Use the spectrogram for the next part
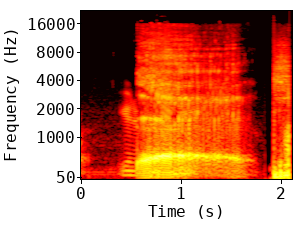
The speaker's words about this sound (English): Hold for a burp.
